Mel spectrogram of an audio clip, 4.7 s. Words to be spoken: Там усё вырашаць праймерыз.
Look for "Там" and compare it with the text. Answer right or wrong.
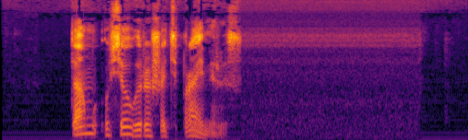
right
